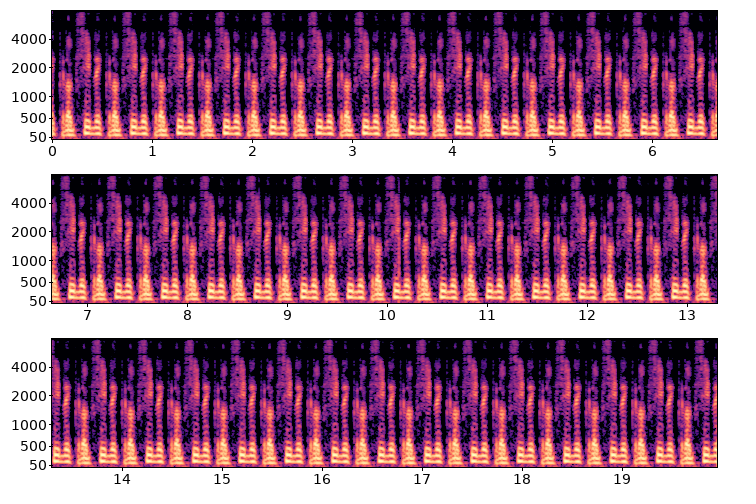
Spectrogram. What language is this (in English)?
Spanish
